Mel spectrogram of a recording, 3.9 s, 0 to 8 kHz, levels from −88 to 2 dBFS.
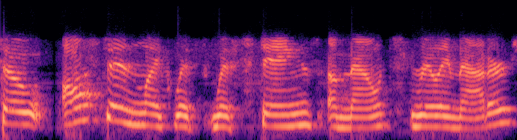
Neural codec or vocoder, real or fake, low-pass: none; real; 7.2 kHz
